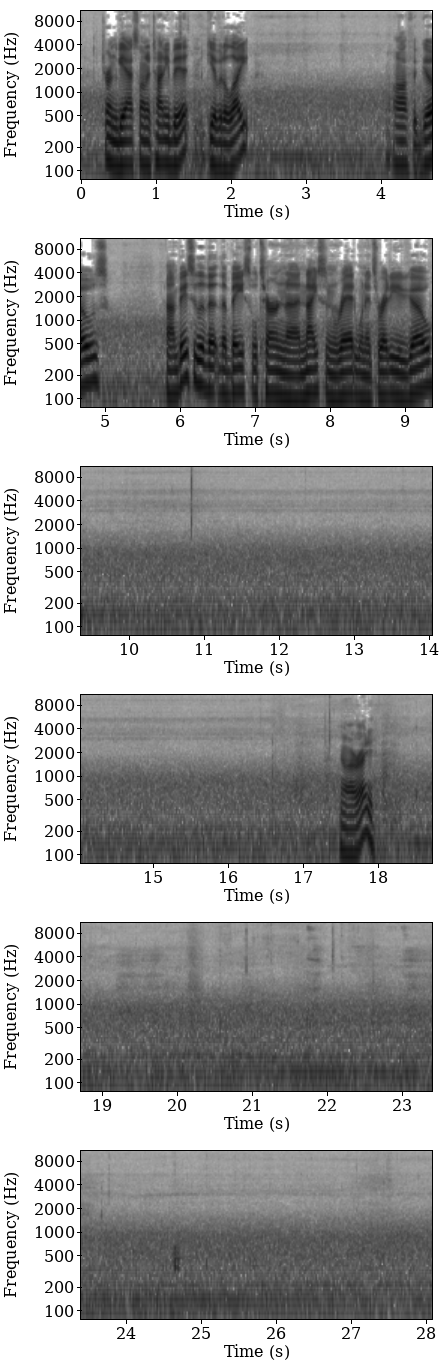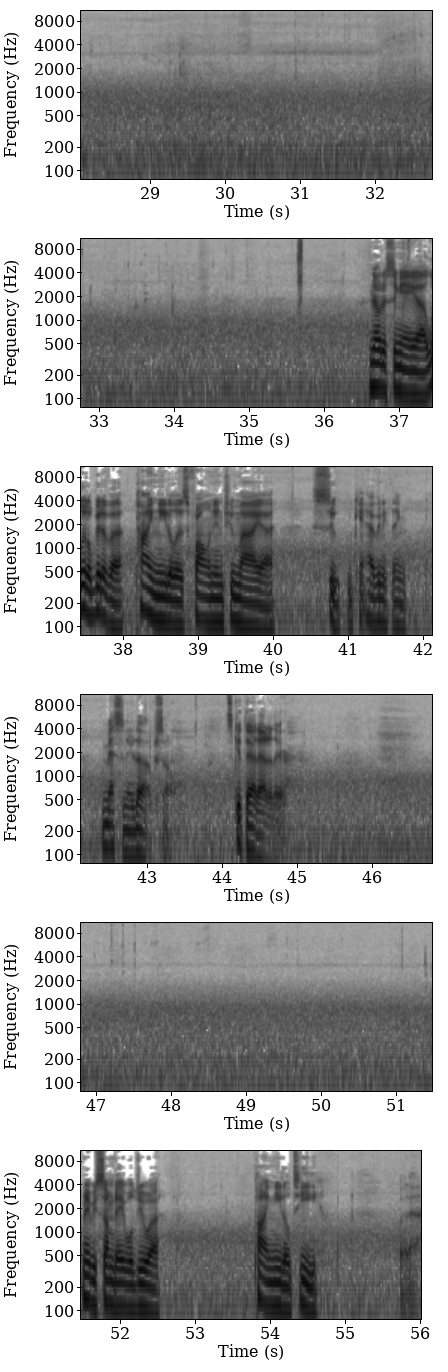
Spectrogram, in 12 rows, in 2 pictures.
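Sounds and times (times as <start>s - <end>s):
camping stove hissing: 0.0s - 56.0s
faint ticks: 20.8s - 23.9s, 42.0s - 42.2s.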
